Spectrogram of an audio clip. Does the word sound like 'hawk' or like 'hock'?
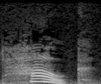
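hawk. It is said with the local Southern vowel. This is how locals name the bird. The speaker calls it right. "Down here, the bird would be pronounced hawk"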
